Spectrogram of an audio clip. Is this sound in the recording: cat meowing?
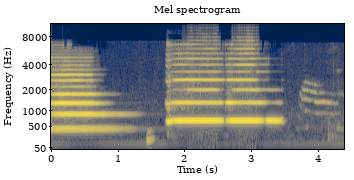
yes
